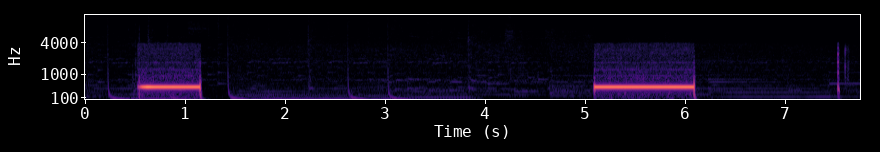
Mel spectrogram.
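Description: Two long, steady, single-pitch telephone ringing tones sound about four seconds apart while a number is being called. Faint thumps fall between them, and a brief click comes at the end.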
